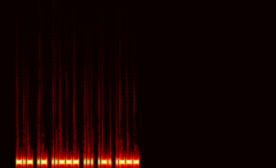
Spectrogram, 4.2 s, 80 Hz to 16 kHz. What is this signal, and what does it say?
Morse code, heard as a keyed tone, about 41 wpm, 700 Hz. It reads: KA2SRJ
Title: USA Call Signs - 6 Characters - Repeated 3x - 45wpm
